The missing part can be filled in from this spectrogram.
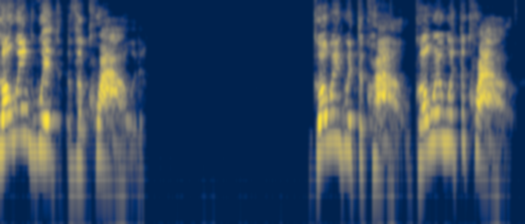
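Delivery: slow, deliberate, drawn-out repetition. Repeating a phrase several times over: saying it slowly. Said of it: "I'm going to say it slow".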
